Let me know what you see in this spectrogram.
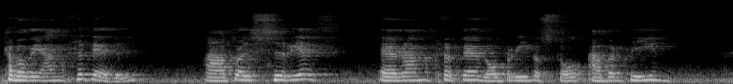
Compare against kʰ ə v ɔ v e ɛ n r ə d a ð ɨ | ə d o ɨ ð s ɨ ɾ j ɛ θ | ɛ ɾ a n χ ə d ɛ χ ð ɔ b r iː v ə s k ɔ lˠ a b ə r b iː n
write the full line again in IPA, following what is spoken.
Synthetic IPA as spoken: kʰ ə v ɔ ð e a n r ə d ɛ ð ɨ | a d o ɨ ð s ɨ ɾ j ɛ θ | ɛ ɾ a n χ ə d ɛ ð ɔ b r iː v ə s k ɔ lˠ a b ə r b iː n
